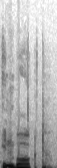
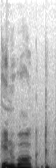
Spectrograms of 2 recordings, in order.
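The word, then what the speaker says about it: invoked: हमारा जो पहला वर्ड है वो है हमारा इन्वॉक्ड। क्या है हमारा फर्स्ट वर्ड? इन्वॉक्ड। इसको प्रोनाउंस कैसे करेंगे? इसको प्रोनाउंस करने के लिए हम इसको बोल सकते हैं इनवॉक्ड।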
